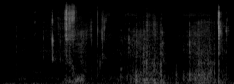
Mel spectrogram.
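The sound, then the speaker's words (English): Crisp crunching of Cheez-It cheese crackers being bitten and chewed, a couple of sharp loud crunches standing out among many smaller crackly chews, with no talking. “Let's try the Cheez-Its.”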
